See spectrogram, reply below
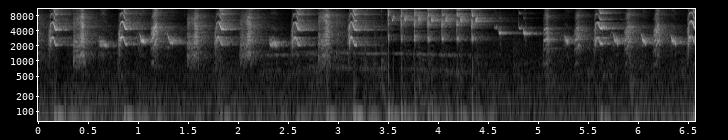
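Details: Young wild long-tailed shrike, song used as a lure for caged birds that stop singing; dense rapid stream of varied harsh and whistled notes, chattering almost continuously.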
